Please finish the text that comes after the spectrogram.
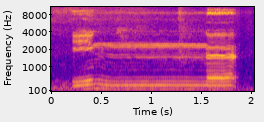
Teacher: Hukum bacaannya hunnah, karena ada nun tasydid. Cara membacanya, nun tasydid dibaca mendengung.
